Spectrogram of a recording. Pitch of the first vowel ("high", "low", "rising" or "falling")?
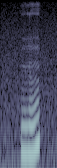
rising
